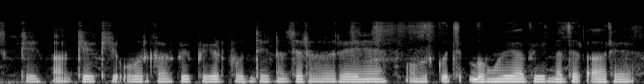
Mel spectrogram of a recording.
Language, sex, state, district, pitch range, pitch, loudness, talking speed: Hindi, male, Rajasthan, Nagaur, 120-130 Hz, 130 Hz, -17 LUFS, 170 wpm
